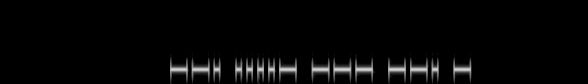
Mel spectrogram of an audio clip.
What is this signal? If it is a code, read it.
Morse code, heard as a keyed tone, about 22 wpm, 700 Hz. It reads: G4OGT
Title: DXCC-100 Call Signs - 5 Characters - Repeated 2x - 22wpm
